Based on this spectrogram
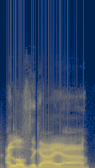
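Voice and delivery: ordinary delivery

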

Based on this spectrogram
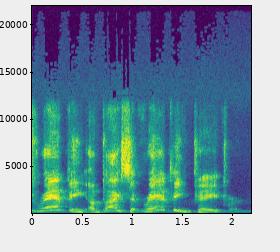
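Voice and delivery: high-pitched playful imitation; joking mock delight. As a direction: act thrilled by a joke present. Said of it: "he just jokes all the time".

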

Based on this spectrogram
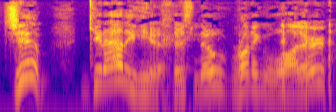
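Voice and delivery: loud, high, outraged yelling; exasperated yelling. Pretend. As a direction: yell it at an intruding friend. Answering Jim's handshake in the bathroom.

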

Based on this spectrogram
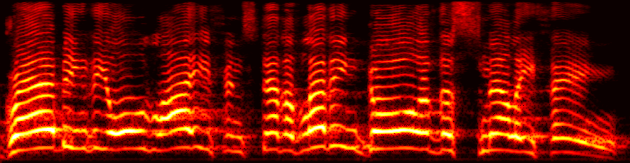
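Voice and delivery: fervent revival preacher; preaching at full force. Acted. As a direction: drive the point home.

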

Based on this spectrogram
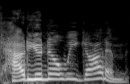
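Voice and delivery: high, questioning little character; high-voiced curious kid; Froggy. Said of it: "Froggy was like".

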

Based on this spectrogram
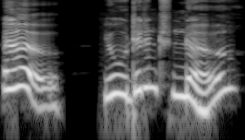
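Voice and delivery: high, slow mock surprise; surprised warden. A narrator's reading. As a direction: savour his ignorance.

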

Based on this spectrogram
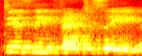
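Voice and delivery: greeting the family aboard in mock British; attempted British accent. Host welcomes family aboard in a put-on British accent. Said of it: "that accent that I was trying to do".

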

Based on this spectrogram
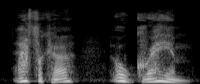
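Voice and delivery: sudden high cry of dismay; impulsive cry. A narrator's reading. Claire, hearing he leaves for Africa, cries out high. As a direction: blurt it out, shaken and high. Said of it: "With an impulsive cry".

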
